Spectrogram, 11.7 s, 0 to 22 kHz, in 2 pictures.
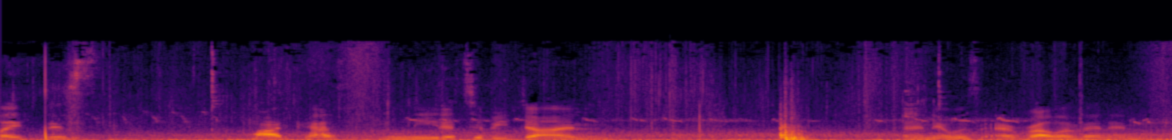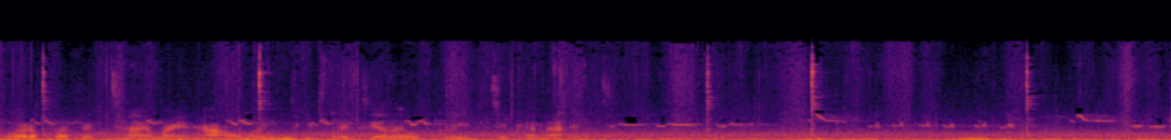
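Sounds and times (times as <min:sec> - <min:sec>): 
speech: 0:00.0 - 0:00.6, 0:01.2 - 0:03.2, 0:04.5 - 0:09.0
birds singing outdoors with high chirps and whistles: 0:00.0 - 0:11.6.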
